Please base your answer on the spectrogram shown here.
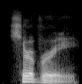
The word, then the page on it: servery: American English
